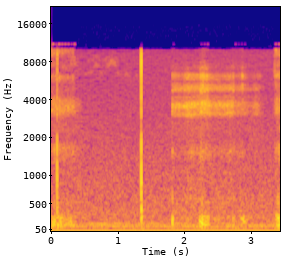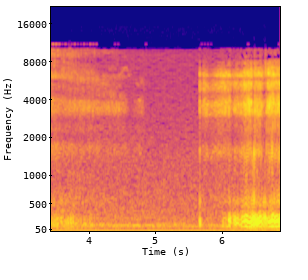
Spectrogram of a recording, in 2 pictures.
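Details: Dog that snores too loudly to be allowed in bed: snoring while asleep.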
